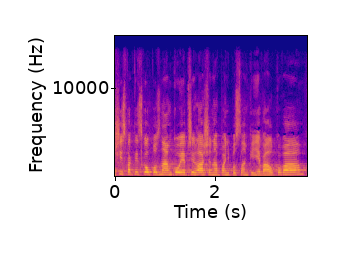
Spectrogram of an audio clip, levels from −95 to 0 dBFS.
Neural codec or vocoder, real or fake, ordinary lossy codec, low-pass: none; real; AAC, 64 kbps; 14.4 kHz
